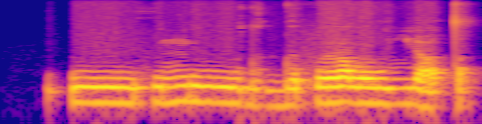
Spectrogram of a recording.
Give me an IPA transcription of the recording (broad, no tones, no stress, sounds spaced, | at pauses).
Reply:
ʔ uː f u m uː d ʊ ɡ d ə f əː lˠ uː ʎ i tˤ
